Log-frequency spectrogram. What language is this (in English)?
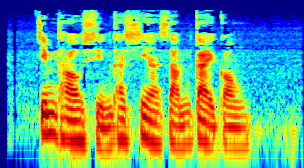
Min Nan Chinese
